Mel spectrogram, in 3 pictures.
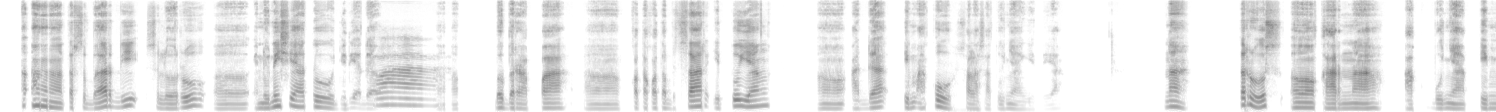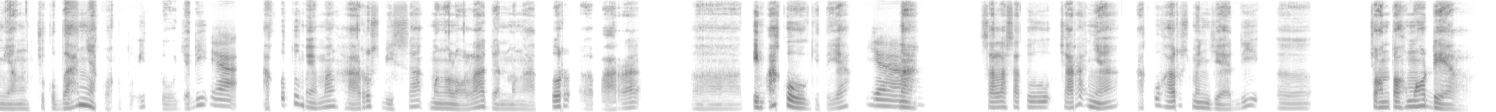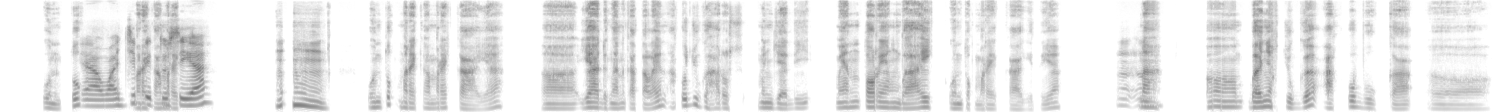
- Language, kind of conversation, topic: Indonesian, podcast, Bagaimana cara menjadi mentor yang baik bagi orang lain?
- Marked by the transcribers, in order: other background noise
